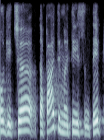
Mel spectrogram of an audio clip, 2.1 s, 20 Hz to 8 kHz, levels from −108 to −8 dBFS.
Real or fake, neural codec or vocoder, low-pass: real; none; 7.2 kHz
